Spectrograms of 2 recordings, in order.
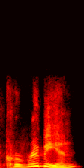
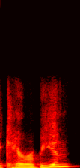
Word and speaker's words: Caribbean: and endless tequila aruba is a caribbean some say caribbean i'm gonna probably go back and forth not that i mean to we're gonna get letters either way yeah 100 um it's a caribbean i already forget which way i went before caribbean caribbean there we go uh island located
